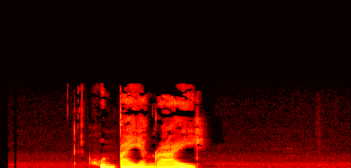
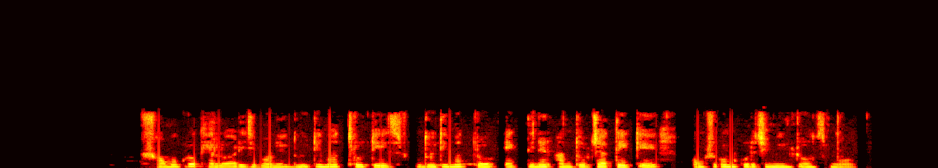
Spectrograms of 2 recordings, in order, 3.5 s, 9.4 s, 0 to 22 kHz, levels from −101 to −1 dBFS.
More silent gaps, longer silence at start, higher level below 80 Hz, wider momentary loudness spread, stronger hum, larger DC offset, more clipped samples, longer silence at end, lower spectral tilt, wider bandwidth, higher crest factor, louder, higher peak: second, none vs 4.99-5.03 s, 5.20-5.25 s, 6.82-6.90 s; second, 0.9 s vs 1.4 s; second, -72 dBFS vs -62 dBFS; first, 13 LU vs 8 LU; neither; neither; neither; first, 1.5 s vs 0.85 s; first, -7 dB/octave vs -4.5 dB/octave; first, 10.5 kHz vs 7.8 kHz; about the same, 20 dB vs 20 dB; first, -23 LUFS vs -28 LUFS; first, -6 dBFS vs -10 dBFS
